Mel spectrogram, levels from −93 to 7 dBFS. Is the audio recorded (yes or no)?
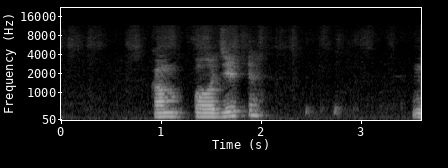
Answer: yes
